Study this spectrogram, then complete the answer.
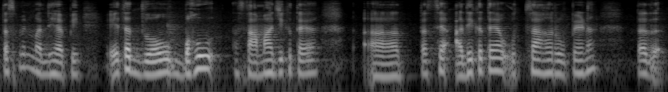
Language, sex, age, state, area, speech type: Sanskrit, male, 18-30, Chhattisgarh, urban, spontaneous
